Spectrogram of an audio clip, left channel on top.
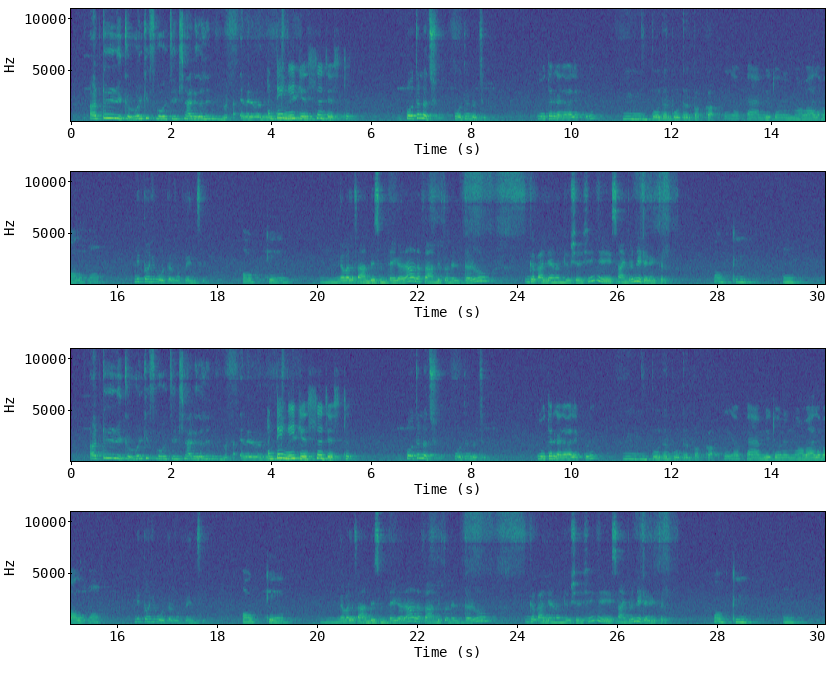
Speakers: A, on the left (about 70°); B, on the right (about 85°).
A: అంటే మీకెవ్వర్కి ఫోన్ చేసి అడగలే అన్నమాట ఎవరేవరు పోతుర్రు
B: అంటే నీ
A: ఏం
B: గెస్
A: చేసి
B: జస్ట్
A: పోతుండొచ్చు పోతుండొచ్చు.
B: పోతారు కదా వాళ్ళేప్పుడో
A: మ్ పోతారు పోతారు పక్
B: ఇగ ఫ్యామలీ తోనన్నా వాళ్ళ వాళ్ళ వా
A: తోని పోతారు మా ఫ్రెండ్స్
B: ఓకే.
A: ఇంగ వాళ్ళ ఫ్యామిలీస్ ఉంటాయి కదా వాళ్ళ ఫ్యామిలీతోనే వెళ్తారు. ఇంకా కళ్యాణం చూసేసి సాయంత్రం రిటర్న్ అయితరు.
B: ఓకే
A: ఆ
